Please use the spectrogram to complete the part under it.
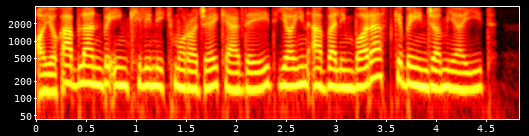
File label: question persian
